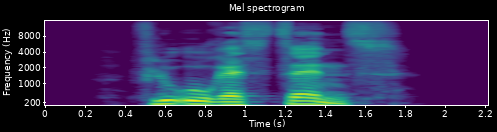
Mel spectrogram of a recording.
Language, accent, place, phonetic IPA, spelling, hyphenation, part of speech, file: German, Germany, Berlin, [fluoʁɛsˈt͡sɛnt͡s], Fluoreszenz, Flu‧o‧res‧zenz, noun, De-Fluoreszenz.ogg
- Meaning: fluorescence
